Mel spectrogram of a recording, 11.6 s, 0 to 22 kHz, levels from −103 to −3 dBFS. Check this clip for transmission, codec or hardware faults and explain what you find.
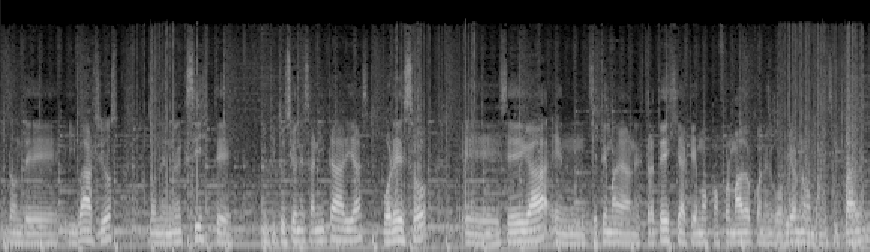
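Three bursts of processor overload crackle break up the clip, at 1.68 to 2.62 s, 5.22 to 6.35 s and 10.38 to 11.50 s. Each is a gritty, tearing crackle riding on the sound, densest in the last burst. The processor is failing to finish its very short buffers, around a millisecond and a half each, before their deadlines. Every miss drops in a sliver of silence with hard edges. Dozens of misses occur in the first two bursts, and a couple of hundred in the last.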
